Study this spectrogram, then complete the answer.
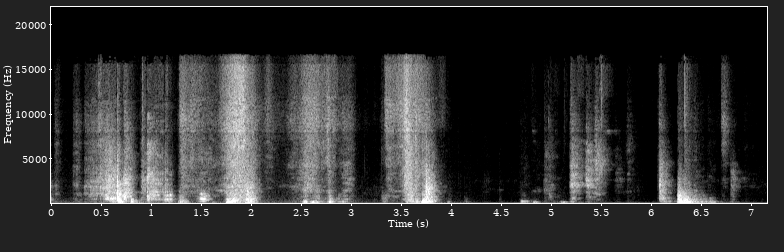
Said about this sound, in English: So my dog has figured out that all he has to do is open the door. Hold on. Let me get him out.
